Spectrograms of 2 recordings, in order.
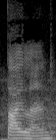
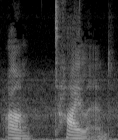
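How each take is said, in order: First: It begins with a tongue-on-teeth 't' and no puff of air. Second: It begins with a tongue-ridge 't' and a puff of air. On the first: "Thailand is without any aspiration" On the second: "So that is an alveolar voiceless stop, and it's aspirated, so you get that little puff of air"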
